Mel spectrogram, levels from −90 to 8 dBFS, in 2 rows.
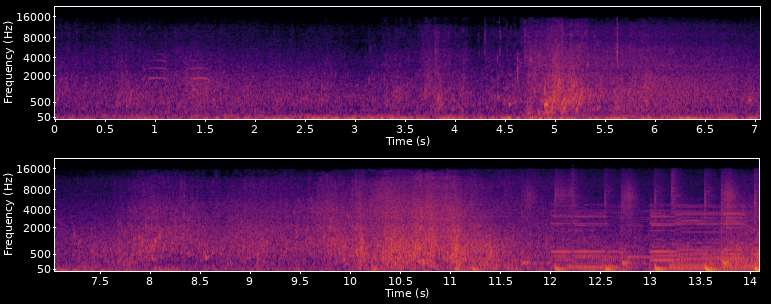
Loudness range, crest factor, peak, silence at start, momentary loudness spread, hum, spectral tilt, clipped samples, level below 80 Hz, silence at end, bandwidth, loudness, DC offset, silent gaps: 12 LU; 20 dB; -16 dBFS; 0 s; 16 LU; none; -3.5 dB/octave; under 0.1%; -44 dBFS; 0 s; 16 kHz; -36 LUFS; under 0.1%; none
